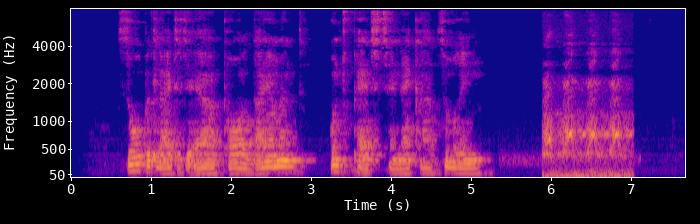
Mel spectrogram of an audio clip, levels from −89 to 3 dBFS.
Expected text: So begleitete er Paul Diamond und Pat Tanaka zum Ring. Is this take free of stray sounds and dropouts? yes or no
no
